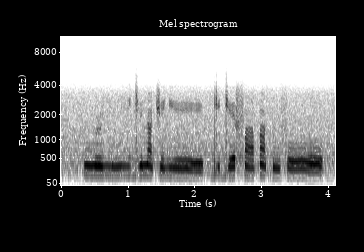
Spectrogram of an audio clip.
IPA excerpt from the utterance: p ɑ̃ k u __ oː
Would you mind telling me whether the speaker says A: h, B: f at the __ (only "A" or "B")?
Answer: B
